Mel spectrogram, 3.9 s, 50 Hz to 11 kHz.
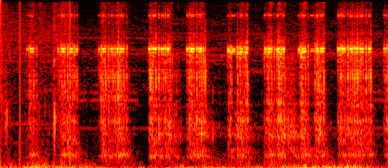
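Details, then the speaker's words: Traxxas Slash 4x4 RC truck, a 100 mph project on mod 1 gears, on a cold, very windy day. Under throttle it gives rhythmic buzzing stutters, about two a second, and no run-up, because a wire has come undone at the ESC. "That's me trying to give it throttle. So, it just the ESC won't go. Unless we have a uh a wire that came undone again."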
